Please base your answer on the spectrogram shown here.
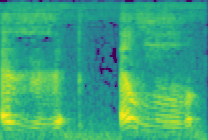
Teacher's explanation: الذال والظاء يخرجان من مخرج واحد من طرف اللسان مع أطراف الثنايا العليا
